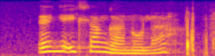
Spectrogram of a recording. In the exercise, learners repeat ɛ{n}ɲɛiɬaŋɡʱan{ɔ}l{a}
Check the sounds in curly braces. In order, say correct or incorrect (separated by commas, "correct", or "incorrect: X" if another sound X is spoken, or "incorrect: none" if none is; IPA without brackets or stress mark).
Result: incorrect: none, correct, correct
